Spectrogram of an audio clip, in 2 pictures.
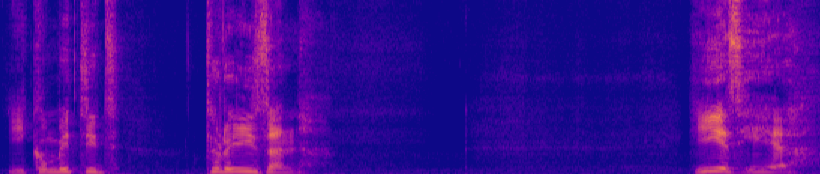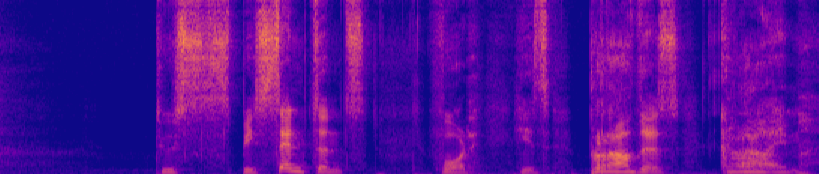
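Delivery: slow, loud formal proclamation; executioner's guard booming the charge; guard's announcement. Acted. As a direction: declare the charge to the whole square. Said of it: "the man goes".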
